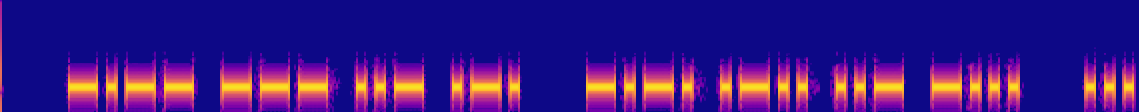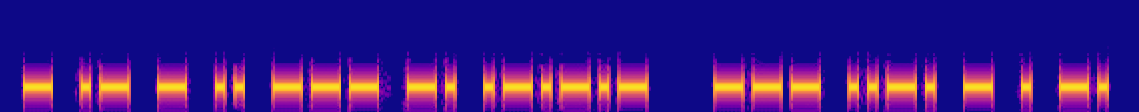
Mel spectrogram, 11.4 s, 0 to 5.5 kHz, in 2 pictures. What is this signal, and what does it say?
Morse code, heard as a keyed tone, about 25 wpm, 600 Hz. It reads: YOUR CLUB STATION. OFTEN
